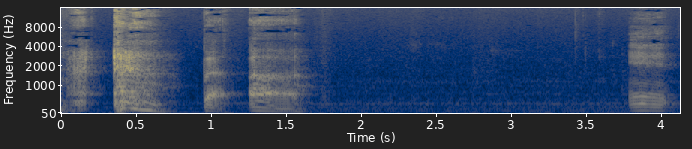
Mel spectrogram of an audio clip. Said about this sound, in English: Sorry, I'm out of breath. I need, like, get like a drink of water or something to clear my throat.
